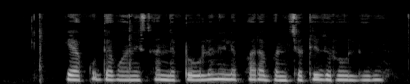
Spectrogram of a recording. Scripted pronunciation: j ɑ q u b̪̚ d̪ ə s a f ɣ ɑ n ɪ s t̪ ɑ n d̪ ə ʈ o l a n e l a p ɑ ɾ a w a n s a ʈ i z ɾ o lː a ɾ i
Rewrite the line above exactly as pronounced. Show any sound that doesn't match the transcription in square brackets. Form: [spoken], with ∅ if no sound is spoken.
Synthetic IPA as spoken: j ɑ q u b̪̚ d̪ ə [∅] a f ɣ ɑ n ɪ s t̪ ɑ n d̪ ə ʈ o l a n e l a p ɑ ɾ a [b] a n s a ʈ i z ɾ o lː a ɾ i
